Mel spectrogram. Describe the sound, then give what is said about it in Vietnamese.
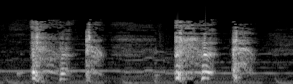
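Hoarse, rasping coughs from a hunched, dishevelled old man sitting on a plank bed, coming in two short clusters of harsh bursts separated by a brief quiet gap. “Lão vừa ho khàn khàn, vừa cào nhàu trong miệng.”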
